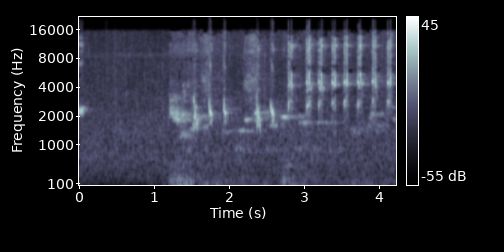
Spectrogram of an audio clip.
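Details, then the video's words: White-rumped shama singing in the morning: after a short quiet start and a low thud, a string of high thin chirps repeats steadily about every quarter second. "suara merdu murai batu di pagi hari"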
